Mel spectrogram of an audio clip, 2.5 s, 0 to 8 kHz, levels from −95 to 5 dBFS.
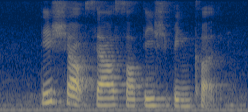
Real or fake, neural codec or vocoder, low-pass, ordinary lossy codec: real; none; none; none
